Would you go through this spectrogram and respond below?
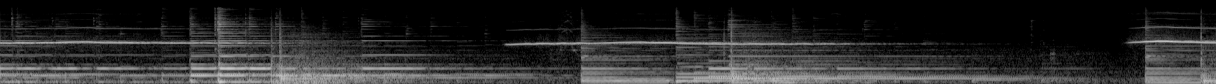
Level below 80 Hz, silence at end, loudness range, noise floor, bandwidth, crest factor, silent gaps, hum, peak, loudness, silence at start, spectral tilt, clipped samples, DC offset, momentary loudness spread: -42 dBFS; 0 s; 6 LU; -48 dBFS; 15.5 kHz; 20 dB; none; none; -4 dBFS; -21 LUFS; 0 s; -4 dB/octave; under 0.1%; under 0.1%; 17 LU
